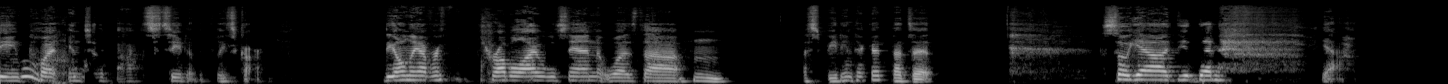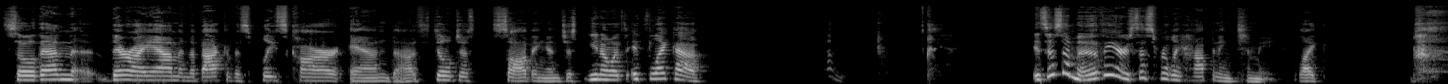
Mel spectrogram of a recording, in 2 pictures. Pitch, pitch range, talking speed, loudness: 185 Hz, 155-215 Hz, 140 wpm, -25 LUFS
